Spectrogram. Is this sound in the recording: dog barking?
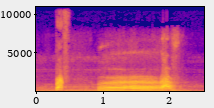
yes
